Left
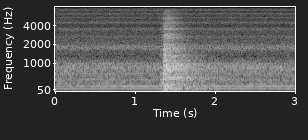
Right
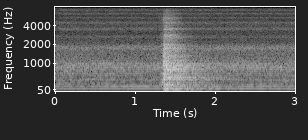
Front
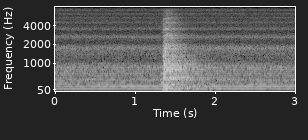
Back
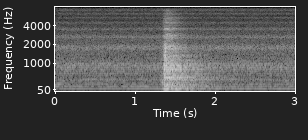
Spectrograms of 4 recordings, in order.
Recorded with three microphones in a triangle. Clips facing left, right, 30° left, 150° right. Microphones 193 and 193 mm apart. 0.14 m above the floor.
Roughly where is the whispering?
I don't hear whispering.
